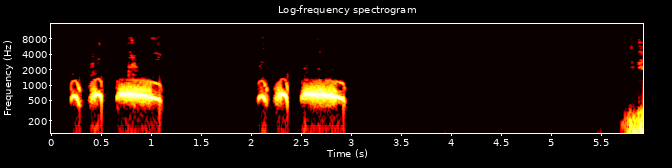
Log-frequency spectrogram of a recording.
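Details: Spotted dove from Cà Mau, Vietnam, cooing twice about two seconds apart, each phrase two quick short notes then a drawn-out purring note; a dull thump near the end.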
